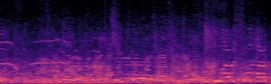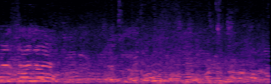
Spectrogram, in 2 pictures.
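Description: Speech: voices talking over one another, the match commentary, with no other sound standing out.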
